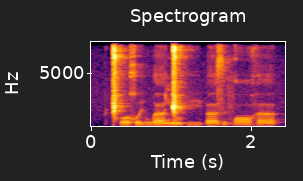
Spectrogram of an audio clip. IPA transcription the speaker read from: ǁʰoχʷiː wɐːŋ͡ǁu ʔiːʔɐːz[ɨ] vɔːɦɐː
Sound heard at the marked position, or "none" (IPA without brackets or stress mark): ɨ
